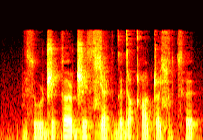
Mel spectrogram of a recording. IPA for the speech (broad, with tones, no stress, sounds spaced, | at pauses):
p ə̤˨ s uː˨ ɖ͡ʐ ɪ˧ k ʌː˦ ɖ͡ʐ ɪː˧ s ʑ æː˨ k d̪ ə˧ d ɪ˧ qʰ æ˨ ʈ ʌ˨ ɕ ṳ˧ t͡sʰ ə˧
